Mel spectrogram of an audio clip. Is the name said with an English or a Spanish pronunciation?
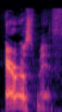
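English. It is said with an English pronunciation. The speaker calls it right. "hay que decir Aerosmith"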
